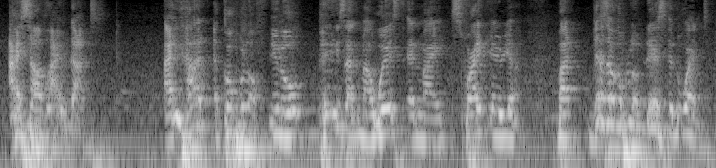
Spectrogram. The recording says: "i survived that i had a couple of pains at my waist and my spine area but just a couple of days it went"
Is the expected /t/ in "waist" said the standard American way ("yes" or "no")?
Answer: yes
